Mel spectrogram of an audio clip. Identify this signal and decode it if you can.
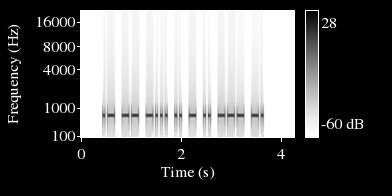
Morse code, heard as a keyed tone, about 25 wpm, 700 Hz. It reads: AMBITION
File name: 8 Letter Words - First 3 Letters Given - 25wpm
